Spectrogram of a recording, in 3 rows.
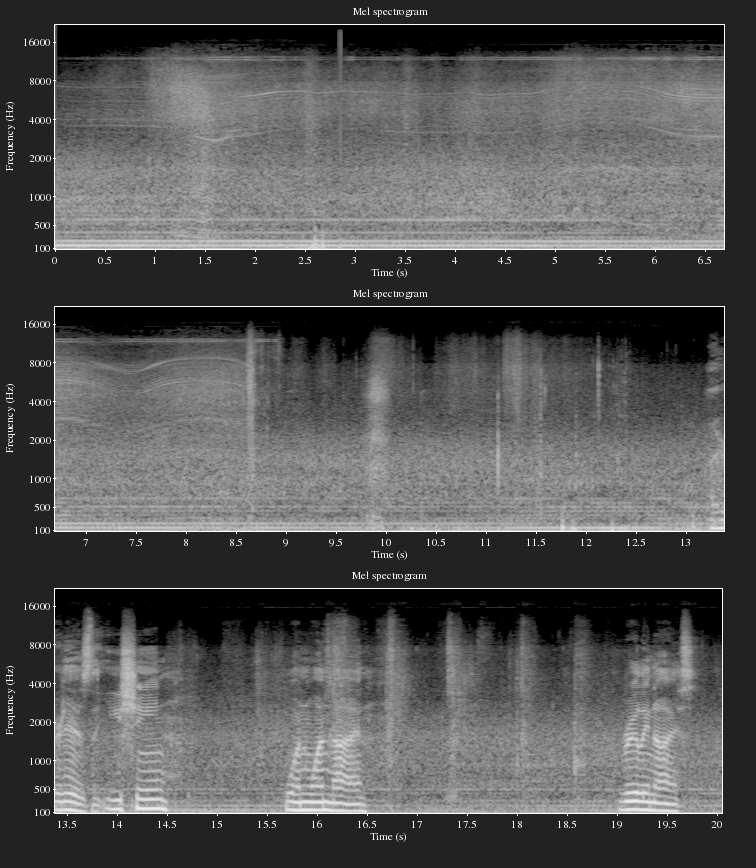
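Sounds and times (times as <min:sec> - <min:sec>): steady low rumble: 0:00.0 - 0:20.0
rc helicopter motor whining: 0:00.1 - 0:10.0.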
